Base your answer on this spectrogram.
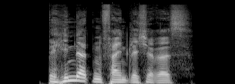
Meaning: strong/mixed nominative/accusative neuter singular comparative degree of behindertenfeindlich
- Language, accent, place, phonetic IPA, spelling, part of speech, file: German, Germany, Berlin, [bəˈhɪndɐtn̩ˌfaɪ̯ntlɪçəʁəs], behindertenfeindlicheres, adjective, De-behindertenfeindlicheres.ogg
